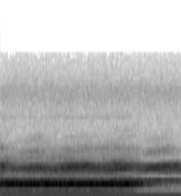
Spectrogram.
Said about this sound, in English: There's also some southeastern chorus frogs. There may have been a southern leopard, I didn't hear that one.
